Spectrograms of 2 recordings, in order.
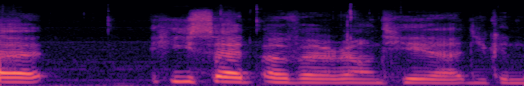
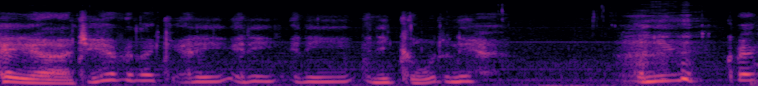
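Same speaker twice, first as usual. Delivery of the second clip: put-on sheepish whisper, much quieter; 4 semitones higher, 11 dB quieter than usual. Retelling someone asking another player for gold, in a mock-sheepish whisper. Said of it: "sheepishly whispers to him like".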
